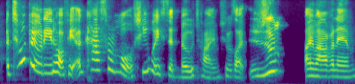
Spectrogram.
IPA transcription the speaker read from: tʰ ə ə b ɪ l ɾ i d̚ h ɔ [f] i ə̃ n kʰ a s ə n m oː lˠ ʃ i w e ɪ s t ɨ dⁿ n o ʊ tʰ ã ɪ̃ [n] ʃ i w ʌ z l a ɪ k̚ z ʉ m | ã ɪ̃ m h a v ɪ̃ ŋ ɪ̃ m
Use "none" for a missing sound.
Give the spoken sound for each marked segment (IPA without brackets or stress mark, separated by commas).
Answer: f, m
